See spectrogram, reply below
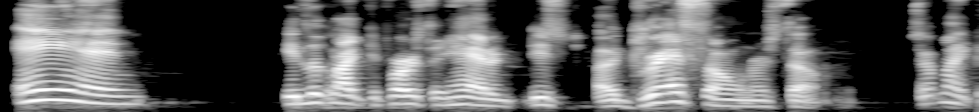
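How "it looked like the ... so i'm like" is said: usual speaking voice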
